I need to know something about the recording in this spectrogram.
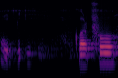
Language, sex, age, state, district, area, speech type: Manipuri, male, 30-45, Manipur, Thoubal, rural, spontaneous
